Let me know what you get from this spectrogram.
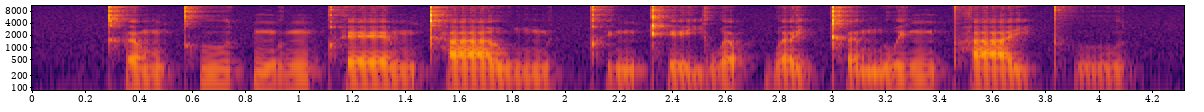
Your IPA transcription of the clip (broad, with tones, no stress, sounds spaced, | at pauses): kʰ ɐ˨ m kʰ uː˥ t̚ ŋ ʊ˧ ŋ pʰ ɛː˨ m kʰ aː˨ w m ɪ˨˥ k̚ pʰ ɪ˨˩ ŋ kʰ e˨˩ j w ɐ˧ p̚ w ɐ˨˥ j kʰ ɐ˨˩ n w ɪ˥ ŋ pʰ aː˧ j pʰ uː˨˥ t̚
